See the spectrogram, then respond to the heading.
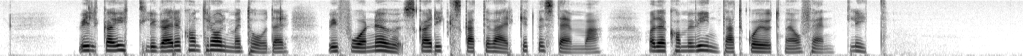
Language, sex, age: Swedish, female, 24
